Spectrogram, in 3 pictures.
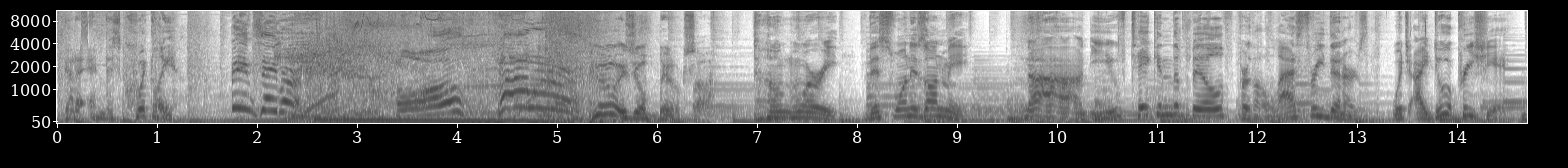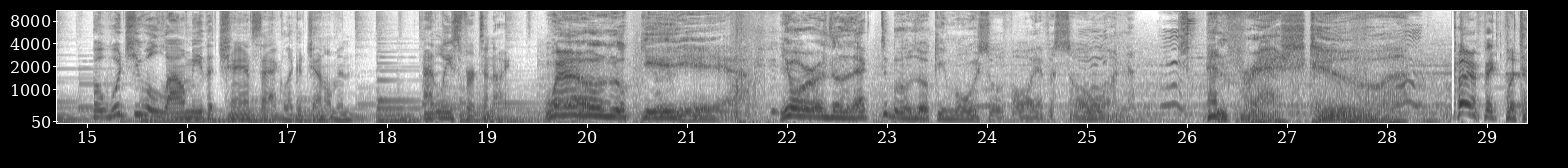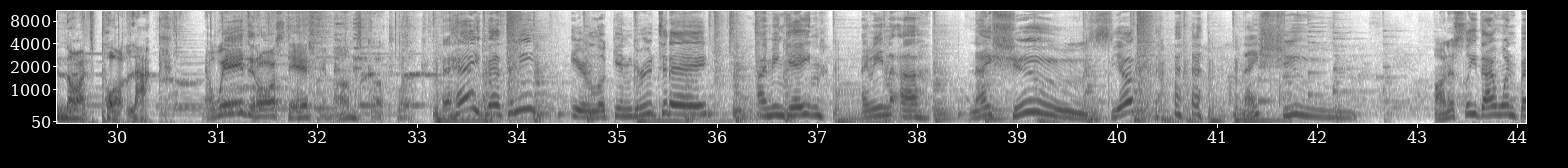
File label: Animation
